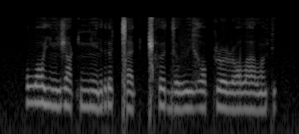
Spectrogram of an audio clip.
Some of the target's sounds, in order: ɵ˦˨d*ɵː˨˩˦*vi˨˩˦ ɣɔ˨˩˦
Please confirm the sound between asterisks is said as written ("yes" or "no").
no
